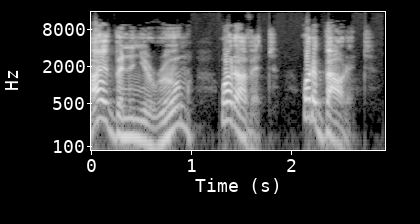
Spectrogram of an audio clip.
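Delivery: very loud challenge; excited defiance. A narrator's reading. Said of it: "replied Quint excitedly".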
